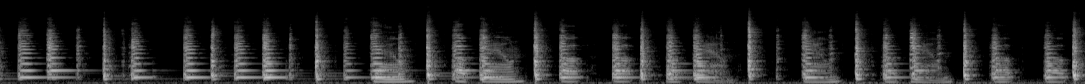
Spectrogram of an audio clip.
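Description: Violin played in strum-bowing style: a steady groove of short bow strokes across the strings, pitched chord strokes mixed with percussive chops, about three strokes a second. A few lower notes come in around the middle.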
